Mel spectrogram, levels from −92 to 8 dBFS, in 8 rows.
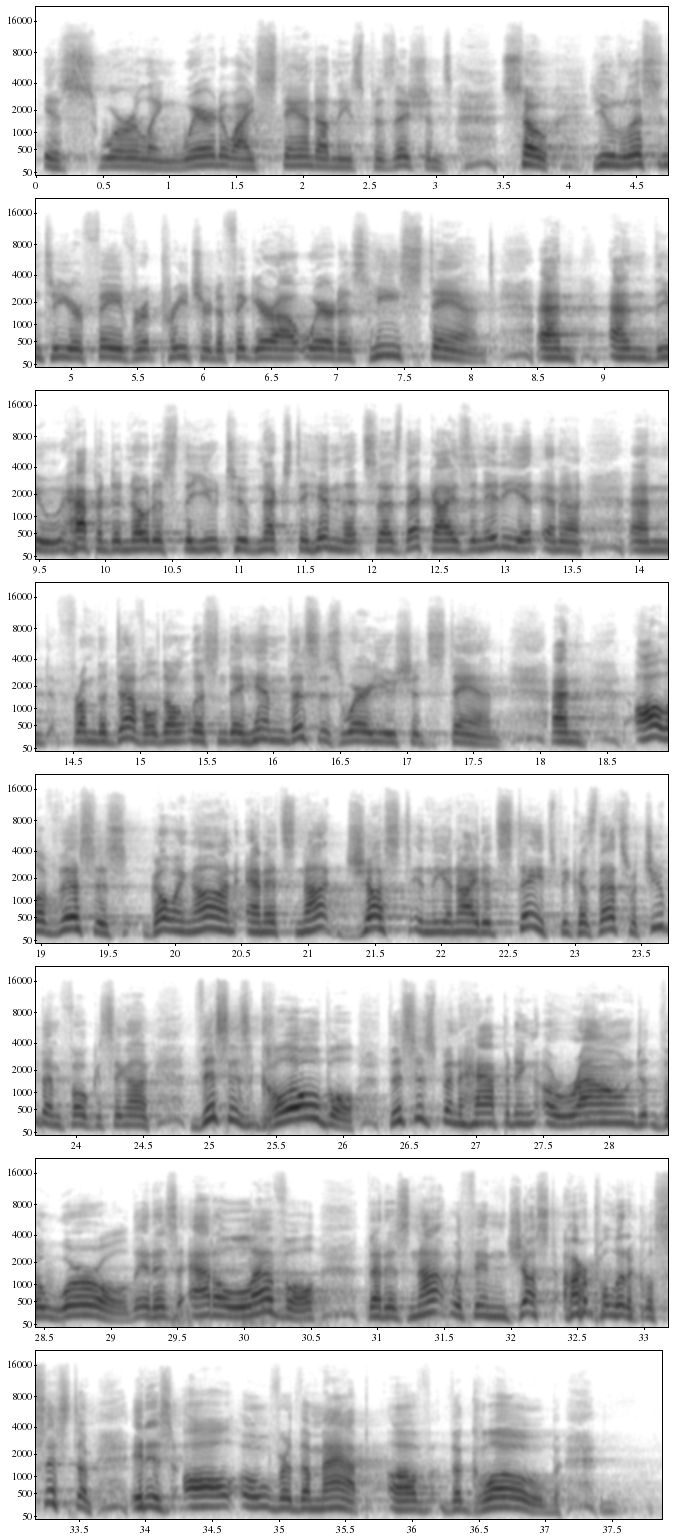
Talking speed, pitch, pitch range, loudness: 175 wpm, 185 Hz, 170-210 Hz, -23 LUFS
